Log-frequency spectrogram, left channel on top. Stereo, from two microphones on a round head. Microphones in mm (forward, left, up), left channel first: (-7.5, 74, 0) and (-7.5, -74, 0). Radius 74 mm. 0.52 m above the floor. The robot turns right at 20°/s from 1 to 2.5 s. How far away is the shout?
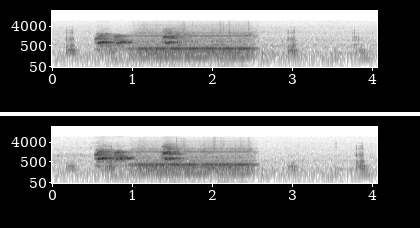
About 6.5 m.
